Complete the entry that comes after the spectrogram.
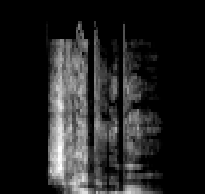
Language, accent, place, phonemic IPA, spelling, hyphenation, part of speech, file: German, Germany, Berlin, /ˈʃʁaɪ̯b.ˌyːbʊŋ/, Schreibübung, Schreib‧übung, noun, De-Schreibübung.ogg
- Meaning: writing exercise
